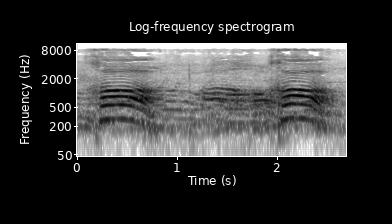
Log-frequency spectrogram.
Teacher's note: يعني المرتبه الاولى اول مرتبه من مراتب التفخيم المفتوح الذي بعده ايه الف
